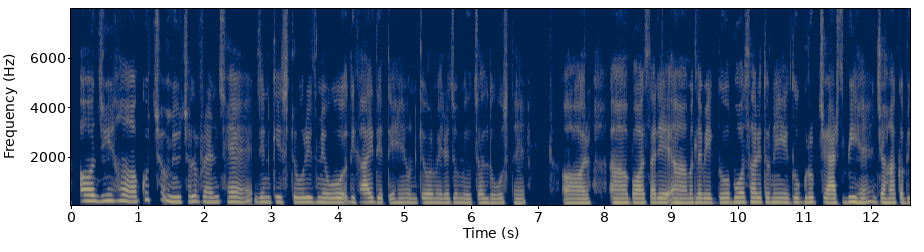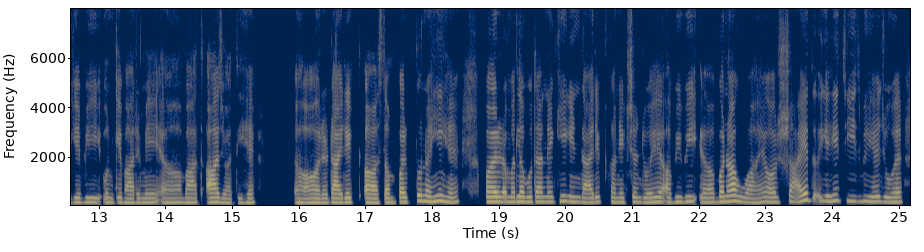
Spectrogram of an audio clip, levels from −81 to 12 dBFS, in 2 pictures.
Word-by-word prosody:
अ, 235 0 +4
जी। 230 +2 -1
हाँ, 225 -3 -1
कुछ 280 -2 -8
mutual 205 +1 -2
friends 200 -1 -5
हैं 195 +1 -2
जिनकी 190 +1 -4
स्टोरीज़ 180 +2 -2
में 180 - -1
वो 175 0 0
दिखाई 180 0 -2
देते 170 -2 -5
हैं 170 +1 -4
उनके 170 0 -7
और 170 -1 0
मेरे 170 0 -3
जो 175 - -3
म्यूचुअल 165 0 -5
दोस्त 165 +1 -7
हैं। 160 +2 -5 0.7
और 160 0 -1 0.3
अ, 170 0 +1
बहुत 170 0 +1
सारे 170 0 +1
अ, 175 - 0 0.2
मतलब 175 0 -1
1-2 175 +1 -2
बहुत 185 +1 0
सारे 185 0 +1
तो - - 0
नहीं 180 0 -2
1-2 180 +1 -3
ग्रुप 180 -1 0
चैट्स 170 0 +1
भी 195 0 +4
हैं 180 +2 -2
जहाँ 175 -1 0
कभी-कभी 175 +1 -1 0.2
उनके 180 +1 -2
बारे 165 0 +1
में 175 0 0
अ, - - -3 0.3
बात 175 0 0
आ 185 0 +7
जाती 170 -1 -3
है। 170 +2 0 0.6
अ, 170 - -2
और 165 0 +3
डायरेक्ट 175 +1 +3
अ, - - +8
संपर्क 175 +2 +1
तो 230 - +7
नहीं 220 +1 +5
है 190 0 0 0.4
पर 200 -1 +7
मतलब 195 +1 +4
होता 195 0 +2
है 195 - +3
ना 195 0 0
कि 220 0 0
इनडायरेक्ट 190 0 0
कनेक्शन 185 0 -2
जो 180 -1 -1
है 190 +2 +3
अभी 190 +1 0
भी 205 +3 0
अ, 180 0 0
बना 205 +4 +4
हुआ 190 -6 +2
है 180 +3 -2
और 190 0 +1
शायद 230 +4 +2
यही 220 +3 0
चीज़ 220 -4 -4
भी 215 -1 0
है 205 +1 +3
जो 195 -2 -1
है, 190 0 +2
180 Hz, 190 wpm, -21 LUFS, 170-195 Hz, 0.7 s, अ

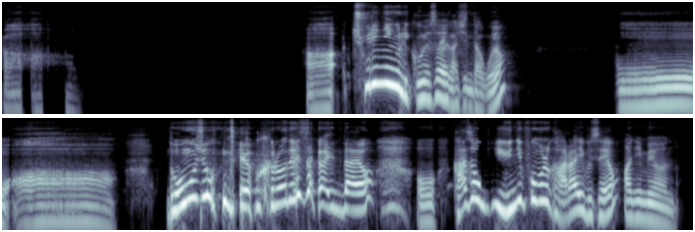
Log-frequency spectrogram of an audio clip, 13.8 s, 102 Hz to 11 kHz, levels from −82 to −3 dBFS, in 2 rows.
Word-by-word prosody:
아. 105 -3 -22 2.2
아 125 +3 -7 0.2
추리닝을 345 -2 +5
입고 195 -1 -4
회사에 195 0 -2
가신다고요? 145 - -7 1.1
오. 145 +3 -4
아 145 -2 -9 0.5
너무 300 - +5
좋은데요. 310 - +4
그런 290 +4 +1
회사가 395 - +3
있나요? 245 +6 +2 0.4
어 - - -6 0.2
가서 375 - +1
혹시 295 -4 0
유니폼으로 335 - +2
갈아입으세요? 195 - -2
아니면 155 -9 -5
190 Hz, 220 characters per minute, -16 LUFS, -, 2.2 s, 추리닝을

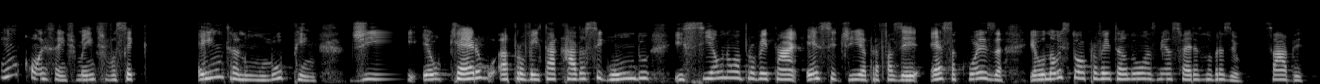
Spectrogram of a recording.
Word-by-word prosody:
inconscientemente 235 - -4
você 215 +3 -1
c 235 - -23 0.6
entra 280 +2 +2
num 215 -2 -1
looping 220 -4 -3 0.3
de: 235 +6 -3 0.2
"Eu 230 +3 +3
quero 265 +4 +5
aproveitar 235 0 +2
cada 245 +1 +2
segundo 270 +2 +1 0.2
e 230 - -1
se 270 +5 -4
eu 280 +2 +1
não 300 0 -1
aproveitar 255 -4 +3
esse 255 +2 +1
dia 220 -1 0
pra 215 - -4
fazer 205 -2 +1
essa 235 +2 +2
coisa, 245 -3 0 0.2
eu 220 +2 +3
não 255 +3 +2
estou 300 -2 -1
aproveitando 260 -2 0
as 250 -2 -3
minhas 245 +1 -7
férias 225 -1 0
no 230 +1 -5
Brasil", 205 -8 -4 0.2
sabe. 215 -5 -2
240 Hz, 150 wpm, -23 LUFS, 225-260 Hz, 0.6 s, quero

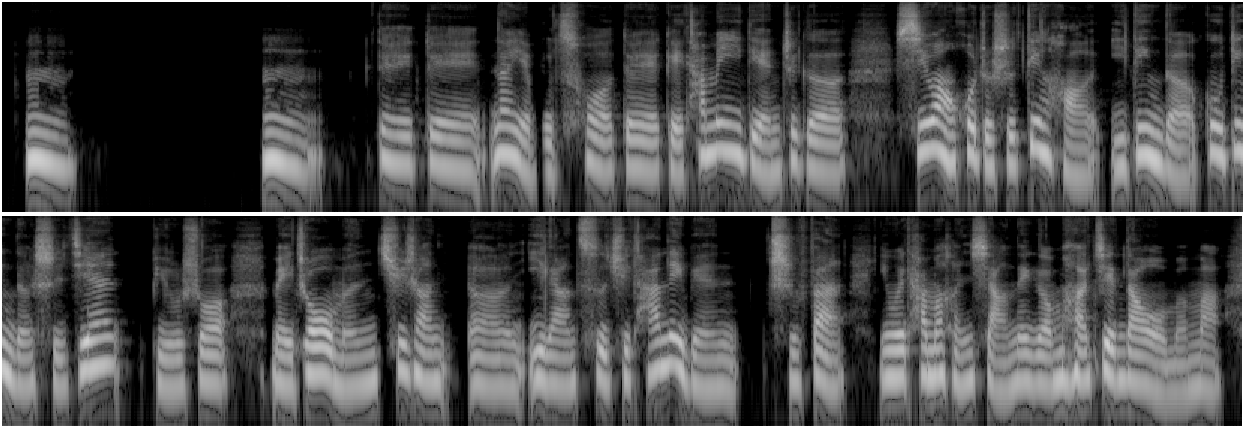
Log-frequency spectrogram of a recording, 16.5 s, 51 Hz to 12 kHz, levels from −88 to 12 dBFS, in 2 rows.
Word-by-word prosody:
嗯。 190 -5 +4 1.3
嗯， 195 -1 +2 0.4
对 190 -4 -1
对， 170 -4 -3
那 235 +2 +3
也 195 -8 +2
不 150 +2 -8
错。 160 +1 -4
对， 160 -1 -2
给 155 -1 -2
他 225 +10 -3
们 250 +2 +3
一 235 - +3
点 165 -8 -1
这 195 +5 -4
个 155 -4 -2 0.3
希 250 +2 +4
望 250 -8 +6
或 235 +5 +2
者 175 -6 +1
是 180 +2 -1
定 235 +6 +2
好 140 -7 -5
一 170 +1 -4
定 215 +1 +4
的 135 -6 -2
固 240 -2 +2
定 220 -3 +3
的 150 -1 -3
时 150 -2 -1
间。 235 +9 +3 0.2
比 - - -7
如 145 0 -3
说， 160 0 -2 0.3
每 155 -3 0
周 200 +3 +5
我 185 - +6
们 150 +1 -3
去 215 +5 +1
上 170 -5 -1
呃， 150 -1 -5
1-2 160 -4 -1
次 175 0 -1
去 180 +3 -3
他 200 +5 -3
那 245 -2 +5
边 145 -4 -6 0.2
吃 170 - +3
饭， 165 -2 -1 0.2
因 180 +1 +1
为 185 - +5
他 190 +1 -1
们 190 +1 +4
很 170 -4 -3
想 135 -5 -1
那 165 0 0
个 160 -1 0
嘛 175 +1 +2
见 185 0 +4
到 165 -3 +2
我 130 - -2
们 125 +1 -8
嘛。 140 -1 -6
170 Hz, 225 characters per minute, -20 LUFS, 155-200 Hz, 1.3 s, 望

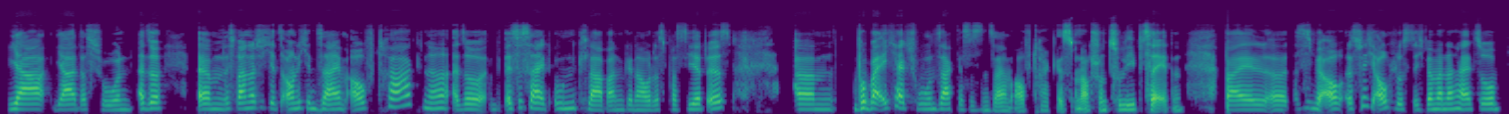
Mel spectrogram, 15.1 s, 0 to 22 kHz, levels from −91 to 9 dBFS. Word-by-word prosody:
Ja, 185 -1 +5
ja, 175 0 +3
das 170 0 -8
schon. 165 +1 -7
Also, 205 +1 +3 0.4
ähm, 190 0 +3
es 185 +2 -9
war 200 0 +5
natürlich 220 +1 -4
jetzt 200 - -6
auch - - +3
nicht 210 +2 -8
in 205 - -5
seinem 185 0 +2
Auftrag, 270 - 0
ne? 215 0 -3
Also, 180 0 0 0.2
es - - 0
ist 235 - -4
halt 195 -2 +3
unklar, 200 -5 -1
wann 160 +2 -3
genau 160 -2 -3
das 165 +1 -9
passiert 180 +3 -2
ist, 220 +2 +1 0.6
ähm, 180 -1 +1 0.2
wobei 215 +1 +6
ich - - -11
halt 210 - +5
schon 185 0 -9
sage, 185 -1 +3
dass 165 -1 -12
es 150 +1 -13
in 150 - -14
seinem 140 0 -1
Auftrag - - -5
ist - - +4
und - - -2
auch - - +3
schon 145 - -3
zu 165 - +1
Lebzeiten. 170 +1 +2 0.4
Weil, 165 +1 +2
äh, 160 0 -1
das 180 - -16
ist 220 - -8
mir - - +3
auch 195 - +5
das 195 - -3
finde 295 0 -4
ich - - +1
auch 225 - +3
lustig, 180 -3 -9
wenn 180 0 +2
man 185 0 +2
dann 185 +2 +1
halt 180 -1 +2
so, 185 +1 -1
185 Hz, 235 wpm, -23 LUFS, 170-200 Hz, 0.6 s, wobei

